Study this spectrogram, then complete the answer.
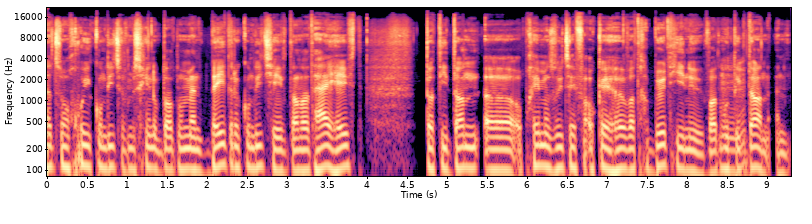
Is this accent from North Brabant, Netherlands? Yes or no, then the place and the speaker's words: no; Amersfoort, Utrecht, Netherlands; in Amersfoort, waar ik vandaan kom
